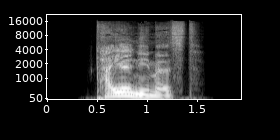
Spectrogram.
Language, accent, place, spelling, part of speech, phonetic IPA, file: German, Germany, Berlin, teilnehmest, verb, [ˈtaɪ̯lˌneːməst], De-teilnehmest.ogg
- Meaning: second-person singular dependent subjunctive I of teilnehmen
